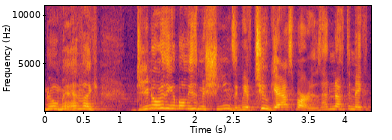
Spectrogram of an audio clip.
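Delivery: acted frantic panic, very high, loud, shrill, rattled-off. Retelling how stranded travelers on an ATV sounded: imitating panicking people. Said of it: "completely off the deep end".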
